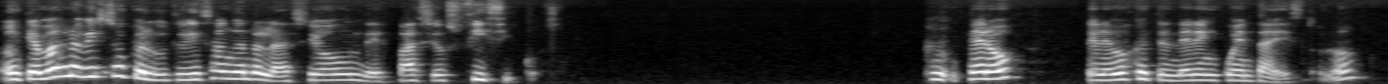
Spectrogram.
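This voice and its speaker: A woman's voice: fairly high pitch, animated, normal speed, long pauses, dark tone. A woman teaching an English grammar lesson, explaining patiently and checking understanding with frequent tag questions.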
